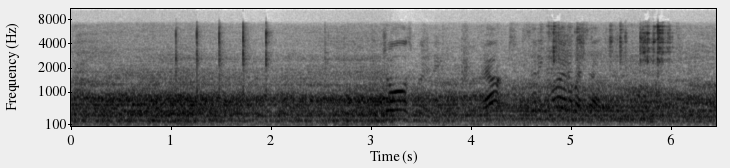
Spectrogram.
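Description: A hammer strikes hot metal on an anvil with sharp ringing clangs.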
